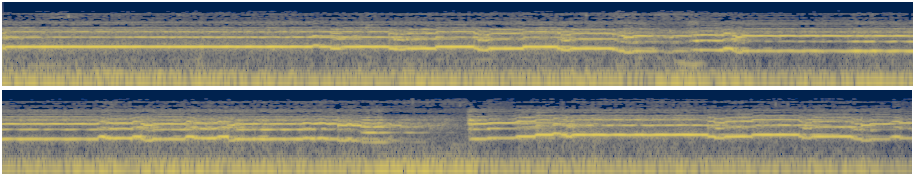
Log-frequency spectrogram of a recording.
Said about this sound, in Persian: شنیدن ساز توله بر شما تأثیر می گذارد. توله را بلو یک گل نواخته، گل در حرکت آمده. توله در فرهنگ افغانها چی جایگاه داشته و تا چی حد این وسیله در موسیقی افغانستان حفظ شده است؟ آله موسیقی سنتی خود افغانی است.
